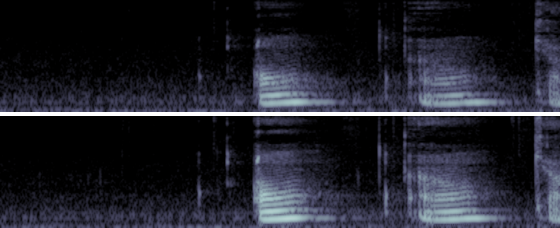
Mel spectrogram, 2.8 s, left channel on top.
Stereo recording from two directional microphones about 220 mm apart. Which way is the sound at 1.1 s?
40° right (ahead or behind).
